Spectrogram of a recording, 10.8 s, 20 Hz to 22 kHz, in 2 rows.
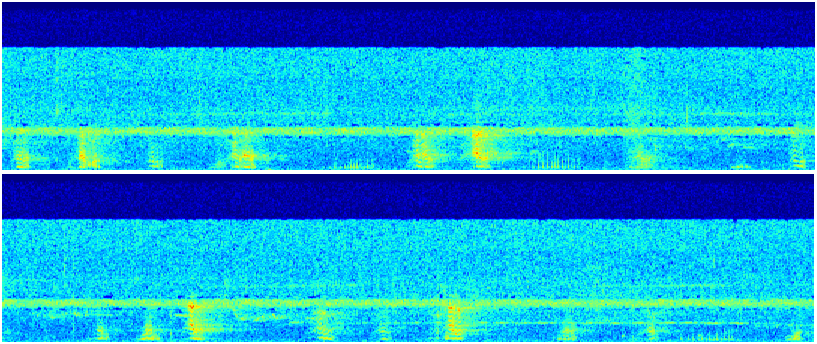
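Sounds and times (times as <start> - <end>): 
frog croaking in low knocking notes: 0.0 - 5.4, 6.0 - 10.8.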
